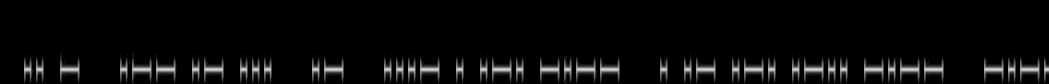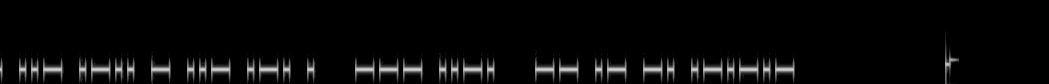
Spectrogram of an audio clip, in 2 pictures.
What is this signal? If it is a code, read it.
Morse code, heard as a keyed tone, about 20 wpm, 700 Hz. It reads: IT WAS A VERY EARLY CULTURE OF MAN.
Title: Sentences from Top 1000 Words - Review Part 6 - 20wpm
